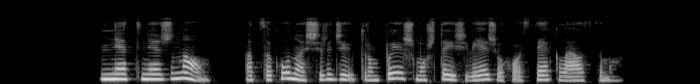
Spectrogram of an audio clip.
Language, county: Lithuanian, Kaunas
